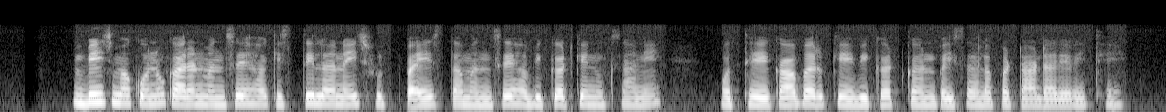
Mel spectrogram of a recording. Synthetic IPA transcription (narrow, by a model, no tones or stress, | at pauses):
biːt͡ʃmẽkoːnokaːɾənmɐnseɦɐkɪst̪ilənɐɦĩt͡ʃʰuʈ̚paːest̪ɐmɐnseɦəʋɪkəʈkenʊksaːni | ɦoːt̪ʰekaːbəɾkeʋɪkəʈkəɾnpɐɪsalɐpəʈaɖaːɾeɾɐɦit̪ʰeː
